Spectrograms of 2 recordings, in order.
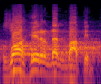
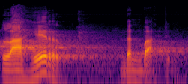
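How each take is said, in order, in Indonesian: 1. Frasa ini dimulai dengan bunyi z. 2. Frasa ini dimulai dengan bunyi l. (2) "Sampai ke Indonesia berubah"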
